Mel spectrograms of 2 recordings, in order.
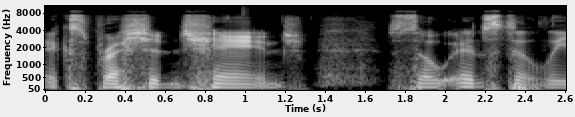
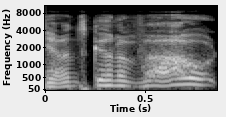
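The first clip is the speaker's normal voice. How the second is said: rowdy, pitched-up yelling; 8 semitones higher than usual. Retelling playing beer pong as Ken Cuccinelli: retelling yelling as Ken Cuccinelli. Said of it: "I'm being Ken Cuccinelli".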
